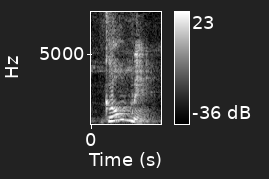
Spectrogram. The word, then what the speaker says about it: gourmet: The silent letter T. Interview, buffet, gourmet, rapport, penchant, listen, glisten, hasten, fasten, castle, whistle.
